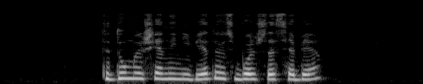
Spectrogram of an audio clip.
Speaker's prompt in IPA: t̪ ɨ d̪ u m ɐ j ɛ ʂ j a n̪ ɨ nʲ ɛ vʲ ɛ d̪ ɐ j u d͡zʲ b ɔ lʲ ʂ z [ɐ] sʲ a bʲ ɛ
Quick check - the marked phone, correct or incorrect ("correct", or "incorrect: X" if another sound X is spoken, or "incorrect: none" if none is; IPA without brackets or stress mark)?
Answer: correct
